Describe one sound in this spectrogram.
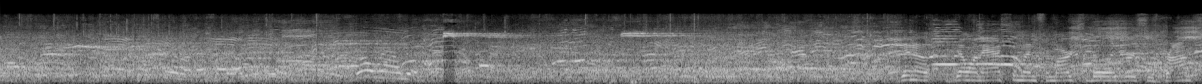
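A crowd in a large echoing arena shouts and cheers throughout.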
